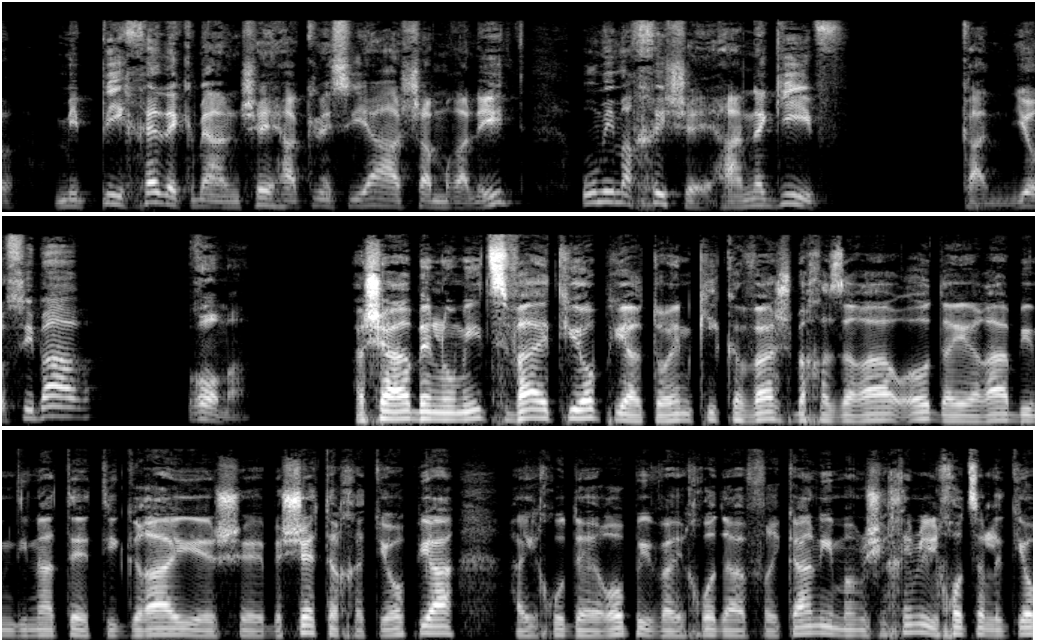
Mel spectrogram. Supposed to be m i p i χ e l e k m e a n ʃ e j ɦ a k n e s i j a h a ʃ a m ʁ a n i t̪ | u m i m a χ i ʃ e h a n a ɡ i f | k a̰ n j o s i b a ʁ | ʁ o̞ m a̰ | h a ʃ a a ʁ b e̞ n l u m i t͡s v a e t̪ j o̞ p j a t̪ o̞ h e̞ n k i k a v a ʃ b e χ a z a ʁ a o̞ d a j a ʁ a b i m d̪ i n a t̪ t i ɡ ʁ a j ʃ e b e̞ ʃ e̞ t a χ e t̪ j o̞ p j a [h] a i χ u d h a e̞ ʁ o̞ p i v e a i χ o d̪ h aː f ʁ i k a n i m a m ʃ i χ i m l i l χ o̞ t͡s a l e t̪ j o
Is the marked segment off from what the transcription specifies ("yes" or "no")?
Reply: no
